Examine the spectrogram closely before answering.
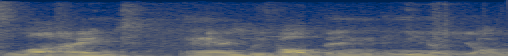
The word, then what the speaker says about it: Lynde: so I realized that his name is actually pronounced line and resolving any of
